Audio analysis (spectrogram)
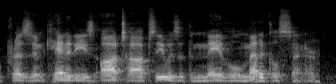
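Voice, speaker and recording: A man's voice: sits low, fast, fairly bright tone. A man playing an unflappable, avuncular senior government commissioner in a radio sitcom, breezy and matter-of-fact. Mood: breezy, reassuring. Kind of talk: sitcom-style radio play dialogue. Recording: light background noise.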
